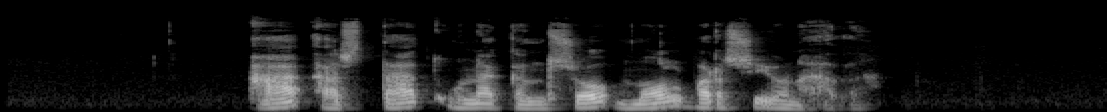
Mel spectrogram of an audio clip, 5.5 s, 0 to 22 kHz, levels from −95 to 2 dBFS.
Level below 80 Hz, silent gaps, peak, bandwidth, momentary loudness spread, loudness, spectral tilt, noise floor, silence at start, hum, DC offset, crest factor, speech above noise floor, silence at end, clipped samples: -78 dBFS; none; -10 dBFS; 12 kHz; 10 LU; -30 LUFS; -4.5 dB/octave; -79 dBFS; 1.25 s; none; under 0.1%; 22 dB; 49 dB; 1.25 s; under 0.1%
